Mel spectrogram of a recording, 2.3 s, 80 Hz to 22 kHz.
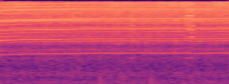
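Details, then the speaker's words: A high-speed dental handpiece gives a continuous high-pitched whine with a rushing hiss. It is finishing the lingual plane at a 45° angle around the corner of an MOD gold onlay preparation on a soft Kilgore preprepared typodont tooth, in a class demonstration. "Now, we need to finish the C plane. And so, we're going to finish it around the corner at a 45 degree angle like this."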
